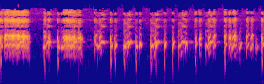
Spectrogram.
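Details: A white-breasted waterhen gives two long harsh croaks, then a quick jumble of short, choppy clucking notes in uneven rhythm.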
